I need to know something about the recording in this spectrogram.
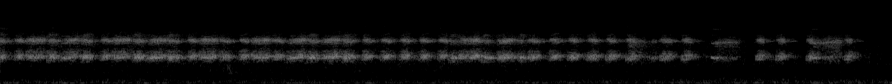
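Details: Suspected frogs heard at 5:26 on 7 July 2017, a strange noise: rapid pulsed rasping in two stacked bands, around 170 pulses per minute, steady at first, then breaking into short separate bursts near the end.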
